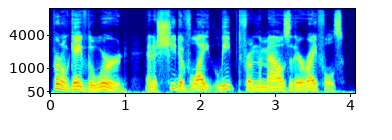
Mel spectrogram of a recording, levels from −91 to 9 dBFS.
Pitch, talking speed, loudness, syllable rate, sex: 115 Hz, 250 wpm, -20 LUFS, 5.8 syllables/s, male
